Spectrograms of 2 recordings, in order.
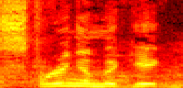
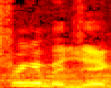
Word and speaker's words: Stringamajig: a huge stack of Stringamagig games. Yes, Stringamajig. So what is this? Yes. This is Stringamajig. It's like Thingamajig with a string, and that's exactly what we're doing.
